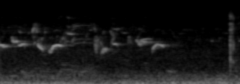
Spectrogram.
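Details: Eurasian blackcap heard but unseen at Elmley, late morning under cloud: a fast, varied warble of clear whistled and scratchy notes, rising and falling, over a low rumble of wind.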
